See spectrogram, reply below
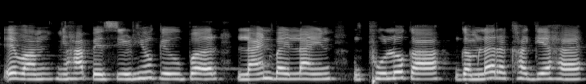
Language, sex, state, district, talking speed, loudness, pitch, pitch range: Hindi, female, Jharkhand, Palamu, 155 wpm, -12 LUFS, 250 Hz, 245-260 Hz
